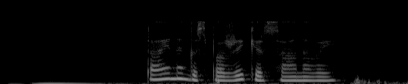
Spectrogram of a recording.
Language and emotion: Russian, neutral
